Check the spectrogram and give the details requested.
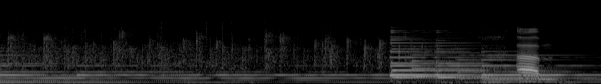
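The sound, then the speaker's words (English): An audience claps steadily over a sustained organ chord at a church service on a baptism day; after a few seconds the applause thins out as louder held keyboard notes take over. “Let's give them all another good round of applause.”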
